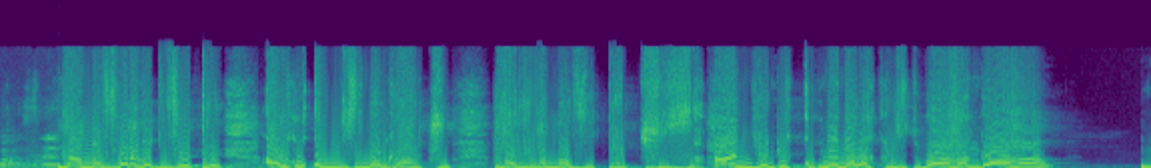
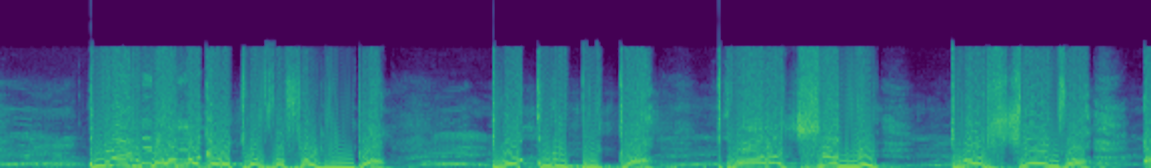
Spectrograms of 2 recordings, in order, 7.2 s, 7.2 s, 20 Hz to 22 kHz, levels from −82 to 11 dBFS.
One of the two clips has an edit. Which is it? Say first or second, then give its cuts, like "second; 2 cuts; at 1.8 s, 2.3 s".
first; 1 cut; at 4.5 s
